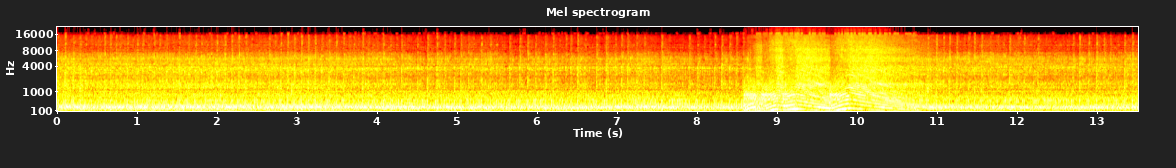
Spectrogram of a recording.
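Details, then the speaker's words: Stihl chainsaw reassembled after cleaning dirty muffler, spark plug area and tank of old fuel, little adjusting needed; idles steadily, revs up cleanly twice and settles back without stumbling, running smooth and healthy. "well now seems pretty good to me what do you guys think not too bad for a little bit of work I think we got a good running saw there"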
